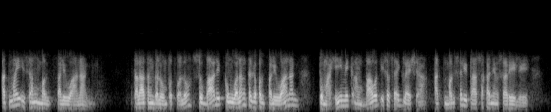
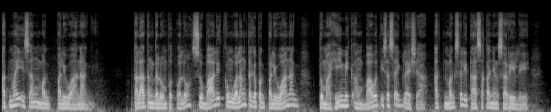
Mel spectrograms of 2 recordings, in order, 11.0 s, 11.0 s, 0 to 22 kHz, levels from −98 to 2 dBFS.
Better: second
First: phone-call audio; poor line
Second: none

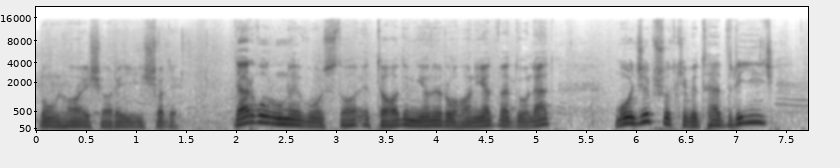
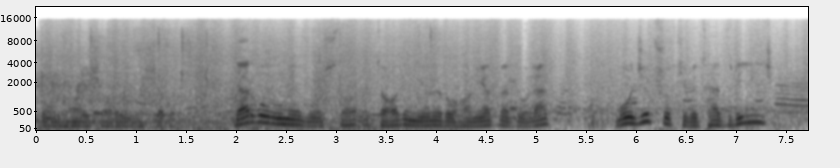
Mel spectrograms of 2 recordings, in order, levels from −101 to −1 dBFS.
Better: first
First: crowd noise; faint; throughout; 25 dB below the speech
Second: crowd noise; loud; throughout; 8 dB below the speech

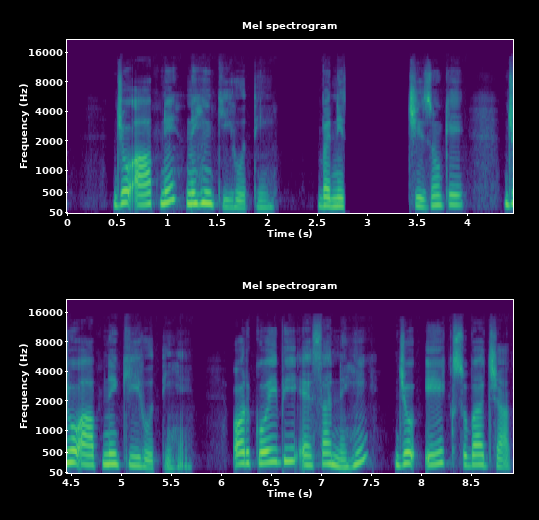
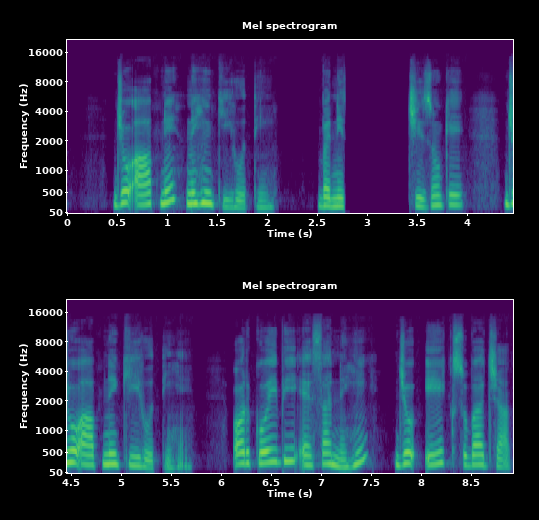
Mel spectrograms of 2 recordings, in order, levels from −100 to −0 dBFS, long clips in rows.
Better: neither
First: audio cutting out; at 3 s for 0.5 s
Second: audio cutting out; at 3 s for 0.5 s

